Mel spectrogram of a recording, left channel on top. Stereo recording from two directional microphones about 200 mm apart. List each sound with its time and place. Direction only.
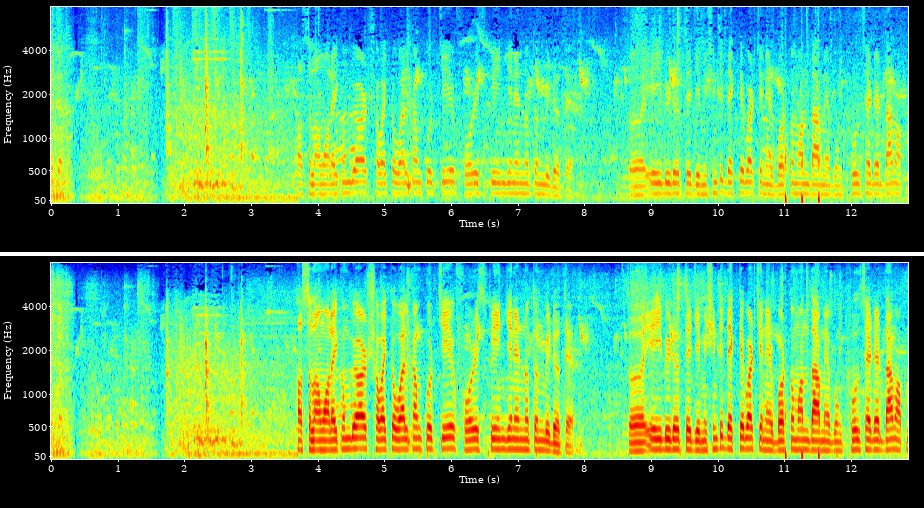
3.7 s speech: 50° right (ahead or behind)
